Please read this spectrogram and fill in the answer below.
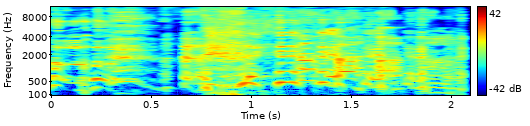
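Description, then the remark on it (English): A voice imitates coughing, two mock coughs said aloud with a laughing edge, a short, loud, breathy burst of vocal sound. “cough cough.”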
